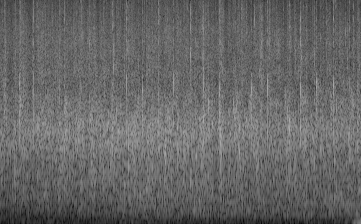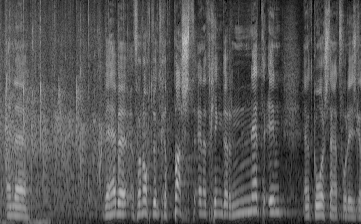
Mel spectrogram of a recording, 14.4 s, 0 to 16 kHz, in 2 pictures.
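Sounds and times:
audience applause for a chamber choir: 0:00.0 - 0:11.0
speech: 0:07.4 - 0:08.0, 0:09.3 - 0:14.4.

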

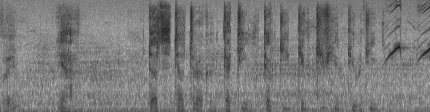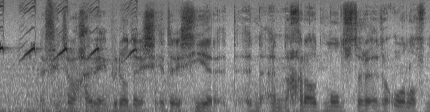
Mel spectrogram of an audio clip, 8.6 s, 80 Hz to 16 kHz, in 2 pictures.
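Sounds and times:
speech: 0:00.0 - 0:04.1, 0:04.7 - 0:08.6
faint low voices murmuring: 0:02.1 - 0:07.2
Eurasian nuthatch calling: 0:03.7 - 0:06.0.

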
